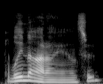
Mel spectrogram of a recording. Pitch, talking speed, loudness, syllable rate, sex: 140 Hz, 230 wpm, -17 LUFS, 8.6 syllables/s, male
